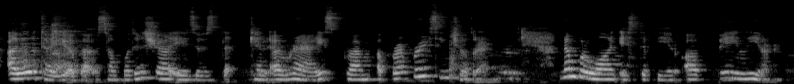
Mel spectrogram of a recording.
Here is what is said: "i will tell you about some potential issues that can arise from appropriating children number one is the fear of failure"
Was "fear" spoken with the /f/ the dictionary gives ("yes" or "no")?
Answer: no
